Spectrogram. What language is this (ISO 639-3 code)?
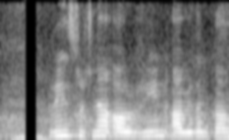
bho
